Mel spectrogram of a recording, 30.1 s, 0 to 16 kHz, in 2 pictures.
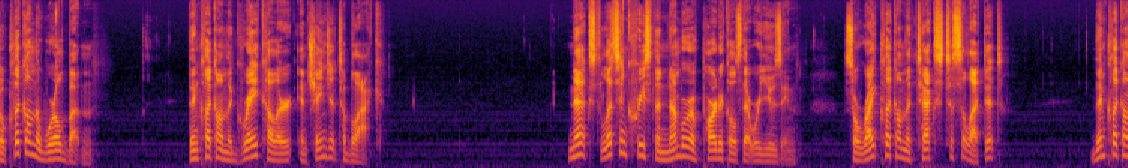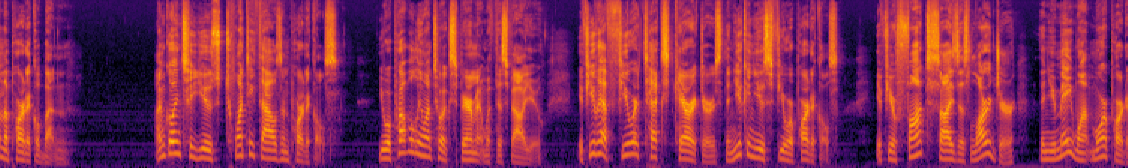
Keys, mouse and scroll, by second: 1.3 click, 4.0 click, 11.5 right click, 14.5 click, 16.8 click, 19.6 KP_0.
